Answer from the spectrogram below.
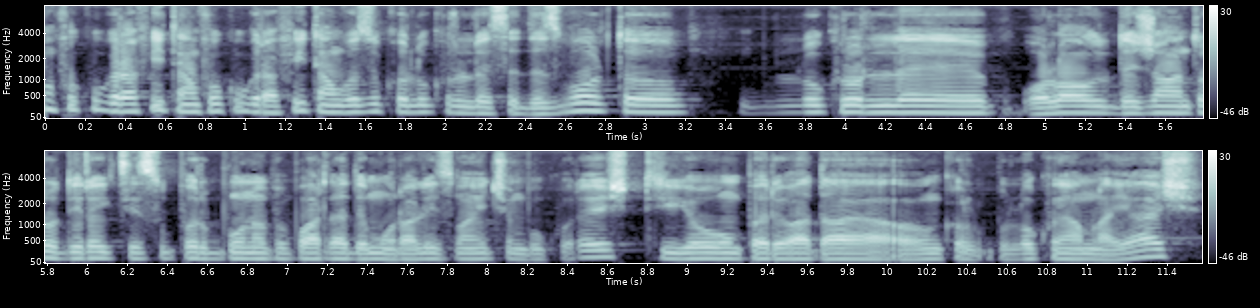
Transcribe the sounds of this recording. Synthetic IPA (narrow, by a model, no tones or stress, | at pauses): amfəkut̪̚ɡɾafit̪eamfəkut̪ɡɾafit̪eamvəzut̪̚kəlukɾuɾile̞se̞d̪e̞zvo̞lt̪ə | lukɾuɾile̞olwawd̪e̞ʒaɨnt̪ɾo̞d̪iɾe̞k̚t̪sije̞supe̞rbunəpepart̪ead̪e̞mo̞ɾalismait͡ʃʲɨnbukuɾe̞ʃt̪ʲje̞wɨnpe̞ɾioad̪aa̰ɨŋkə̰lo̞kujamlajaʃʲ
